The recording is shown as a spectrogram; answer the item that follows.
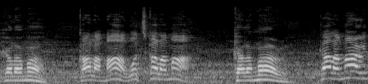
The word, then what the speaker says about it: calamari: He ordered 5 calamari.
